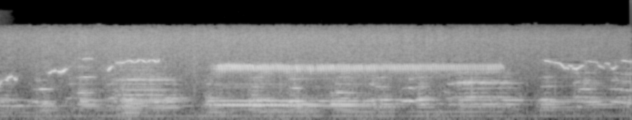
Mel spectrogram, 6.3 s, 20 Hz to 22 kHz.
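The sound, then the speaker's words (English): Virtuoso whistling from a 1921 recording: quick, bright chirping phrases, then one long sustained high note for several seconds, then more rapid twittering figures, with a low steady hum underneath. “The recording we just heard, featuring this virtuoso whistler, dates all the way back to 1921.”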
